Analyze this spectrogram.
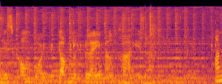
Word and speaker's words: Al-Qaeda: And you can see that you have the authentic pronunciation for Al-Qaeda, because of course my family speak Arabic. Al-Qaeda, it's not easy to say even in Arabic.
